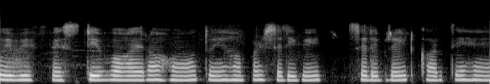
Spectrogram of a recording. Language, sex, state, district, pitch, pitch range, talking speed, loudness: Hindi, female, Bihar, West Champaran, 205 Hz, 200-210 Hz, 145 wpm, -16 LUFS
